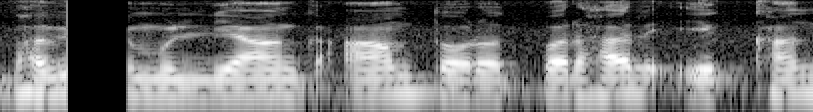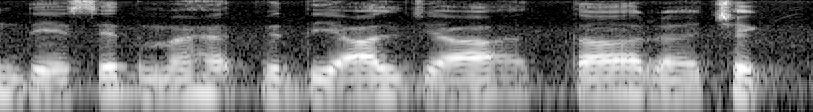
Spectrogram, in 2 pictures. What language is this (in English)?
Magahi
